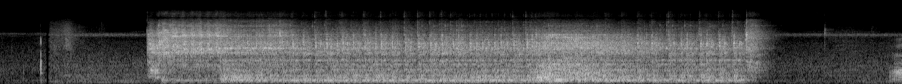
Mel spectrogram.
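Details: Suzuki DS90 two-stroke after rebuild with a used replacement crank, first start and heat cycle: catches quickly, busy buzzy idle with a short rev midway, then shuts off; running cleanly.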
